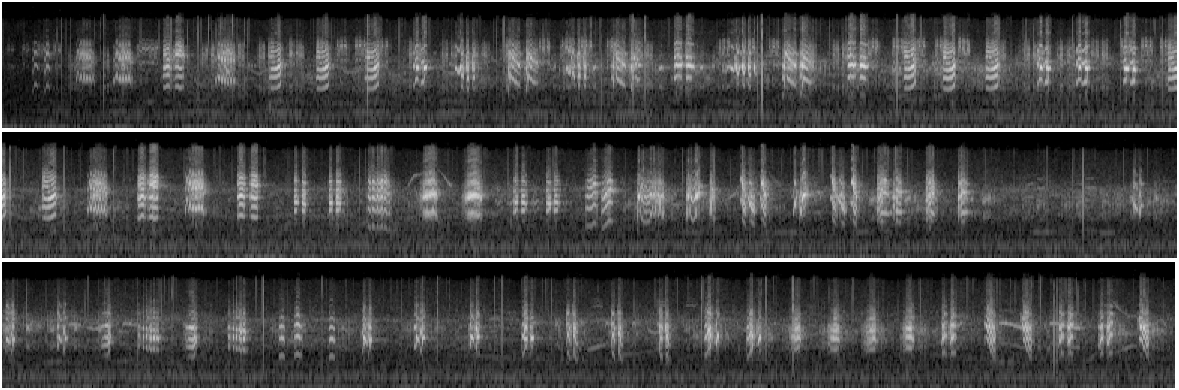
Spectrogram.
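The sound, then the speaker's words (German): Song of a Eurasian reed warbler, a small water bird of Central Europe: a long, fairly high series of rapid, rhythmically repeated chattering notes, delivered steadily with one brief pause midway and no voices. “Wie im Aussehen, so auch im Gesang ist der Teichrohrsänger dem Drosselrohrsänger sehr ähnlich. Seiner geringen Größe gemäß ist auch seine Stimmlage leiser und höher.”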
